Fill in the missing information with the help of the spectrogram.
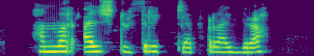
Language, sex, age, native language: Icelandic, female, 7, Icelandic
